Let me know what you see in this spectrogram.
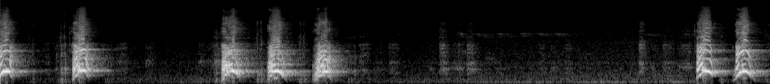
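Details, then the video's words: English Springer Spaniel producing loud barks in pairs and triplets, a quiet gap of several seconds in the middle, then two more barks close together. "Barking Springer"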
